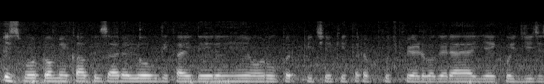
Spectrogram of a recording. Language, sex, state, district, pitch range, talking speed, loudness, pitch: Hindi, female, Rajasthan, Bikaner, 135-140 Hz, 240 wpm, -18 LUFS, 135 Hz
